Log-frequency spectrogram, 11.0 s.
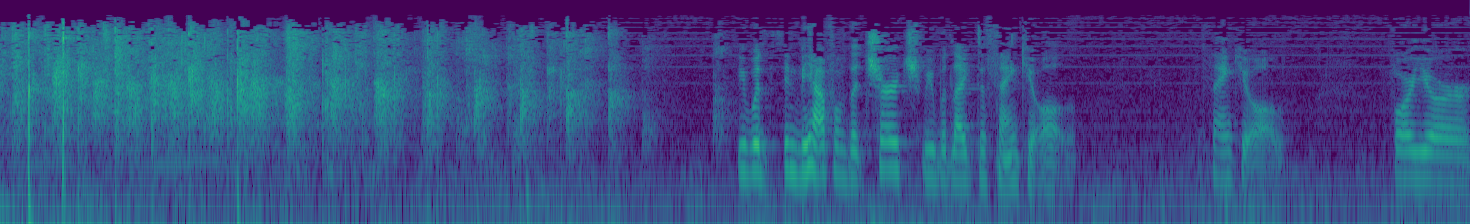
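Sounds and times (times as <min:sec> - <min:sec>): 
audience clapping: 0:00.0 - 0:05.5
speech: 0:05.6 - 0:08.2, 0:09.1 - 0:09.8, 0:10.4 - 0:11.0.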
